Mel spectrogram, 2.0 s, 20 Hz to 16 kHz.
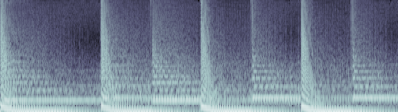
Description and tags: Dusty Piano Loop 1
I little loop series with a piano. These ones are really fun. I made it with Digital Thunder D-lusion. DT is an analogue drum machine.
